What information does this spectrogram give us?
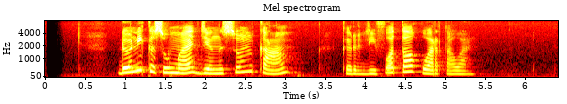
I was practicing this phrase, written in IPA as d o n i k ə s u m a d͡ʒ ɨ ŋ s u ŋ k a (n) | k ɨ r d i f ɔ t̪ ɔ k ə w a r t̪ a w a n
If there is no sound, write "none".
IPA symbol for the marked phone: ŋ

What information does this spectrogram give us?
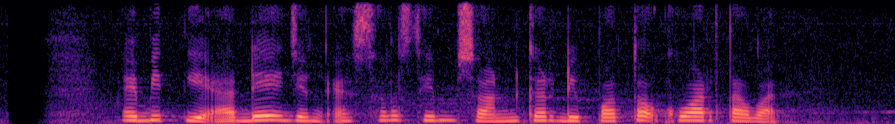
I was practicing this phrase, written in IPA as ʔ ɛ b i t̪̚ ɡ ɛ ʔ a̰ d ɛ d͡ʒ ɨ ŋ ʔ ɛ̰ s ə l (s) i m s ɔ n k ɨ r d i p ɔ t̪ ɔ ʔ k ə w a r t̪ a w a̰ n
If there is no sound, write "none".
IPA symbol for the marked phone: s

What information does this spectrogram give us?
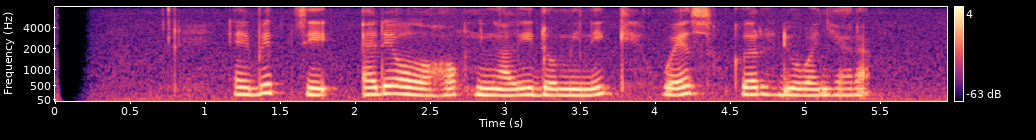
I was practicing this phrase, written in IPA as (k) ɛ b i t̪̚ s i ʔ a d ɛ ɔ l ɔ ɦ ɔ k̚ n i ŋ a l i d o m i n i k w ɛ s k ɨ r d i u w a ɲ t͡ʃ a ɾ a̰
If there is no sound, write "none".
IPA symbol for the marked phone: ʔ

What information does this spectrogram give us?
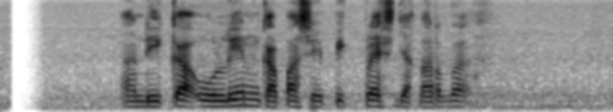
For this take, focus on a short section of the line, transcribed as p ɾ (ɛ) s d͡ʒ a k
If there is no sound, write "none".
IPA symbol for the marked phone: ɛ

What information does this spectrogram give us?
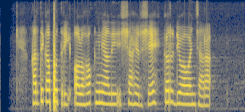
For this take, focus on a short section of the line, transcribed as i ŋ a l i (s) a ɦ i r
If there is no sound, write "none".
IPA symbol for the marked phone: ʃ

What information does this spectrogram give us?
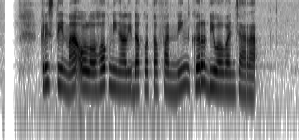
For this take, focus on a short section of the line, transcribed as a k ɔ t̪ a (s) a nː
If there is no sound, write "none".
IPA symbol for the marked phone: f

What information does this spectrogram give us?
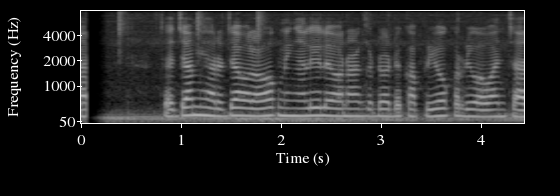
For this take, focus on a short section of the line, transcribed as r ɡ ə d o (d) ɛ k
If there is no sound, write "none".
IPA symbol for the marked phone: d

